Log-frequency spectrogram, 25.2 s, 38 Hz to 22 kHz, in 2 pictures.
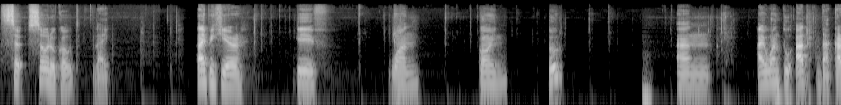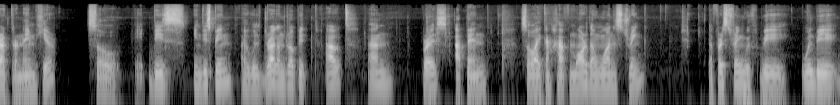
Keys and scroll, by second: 3.6-9.6 typing, 10.8 shift+Home, 12.1 ctrl+c, 18.7-20.1 typing, 23.0 ctrl+v.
